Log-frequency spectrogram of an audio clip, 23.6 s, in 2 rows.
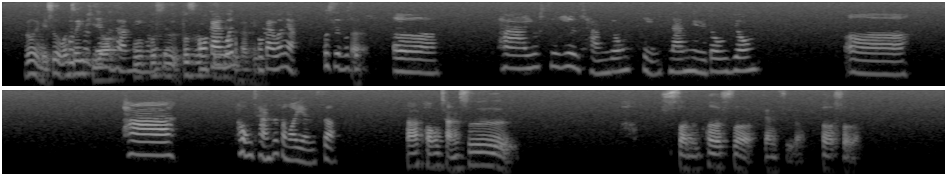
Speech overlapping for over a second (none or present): present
